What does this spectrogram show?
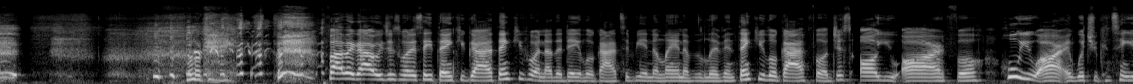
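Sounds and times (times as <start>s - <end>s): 
deep breath taken at the start of a prayer: 0.0s - 1.9s
laughter: 1.5s - 3.3s
speech: 1.8s - 2.6s, 3.3s - 11.3s.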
